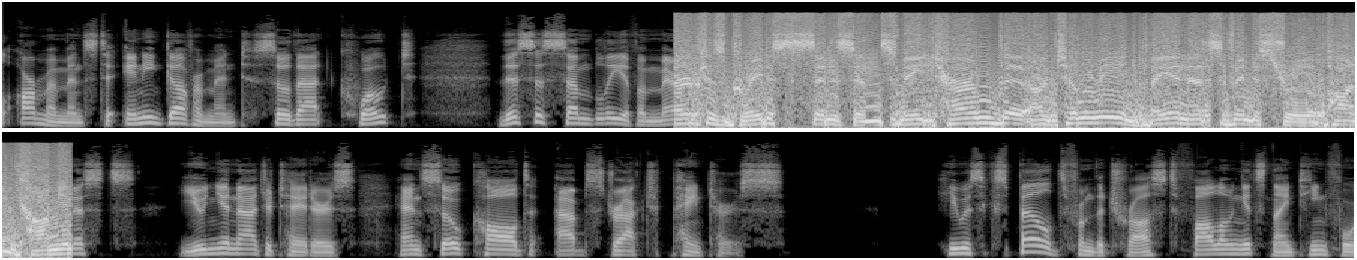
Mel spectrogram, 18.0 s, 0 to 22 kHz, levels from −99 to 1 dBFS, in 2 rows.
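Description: Float read as integer, from 4.48 s to 9.48 s in this speech clip, just after "quote this assembly of": the audio abruptly turns into a very loud, harsh, nearly square waveform sitting at an almost fixed, high level, with background noise as loud as the talker, though pitch remains traceable. The likely cause is 32-bit float samples being read as 32-bit integers, so each sample's sign and exponent bits, not its actual level, decide the output value.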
